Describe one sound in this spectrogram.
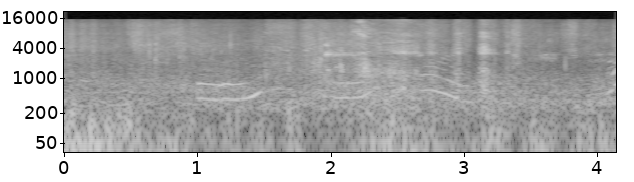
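A young girl talks.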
